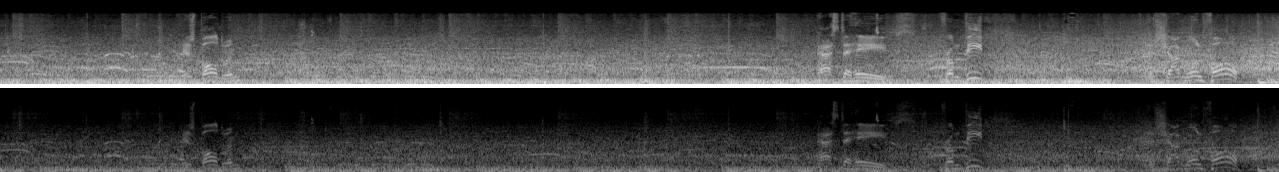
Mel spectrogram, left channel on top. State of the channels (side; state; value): right; quieter; 20.5 dB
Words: Here's Baldwin. Pass to Hayes. From deep. The shot won't fall.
